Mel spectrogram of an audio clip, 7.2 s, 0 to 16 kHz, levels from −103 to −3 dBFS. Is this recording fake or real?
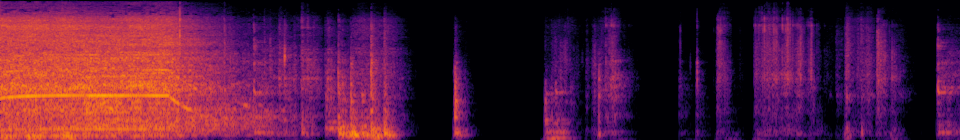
real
